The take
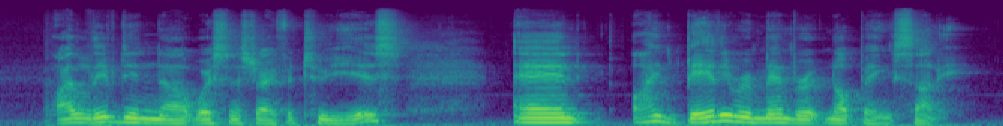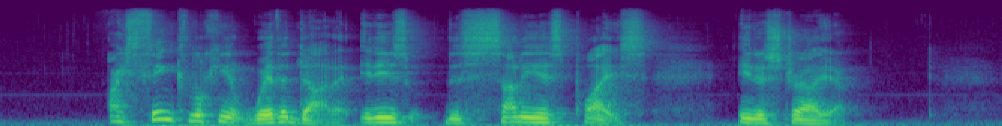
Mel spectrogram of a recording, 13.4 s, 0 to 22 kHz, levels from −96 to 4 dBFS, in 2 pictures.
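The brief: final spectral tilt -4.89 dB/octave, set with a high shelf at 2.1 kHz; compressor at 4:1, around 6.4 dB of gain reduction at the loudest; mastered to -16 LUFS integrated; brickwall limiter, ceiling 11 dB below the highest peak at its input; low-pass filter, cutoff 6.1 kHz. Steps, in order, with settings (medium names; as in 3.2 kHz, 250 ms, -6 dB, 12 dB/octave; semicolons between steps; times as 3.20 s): low-pass 6.1 kHz; treble shelf 2.1 kHz +5 dB; compression 4:1, threshold -18 dBFS; trim +14 dB; peak limiter -7 dBFS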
